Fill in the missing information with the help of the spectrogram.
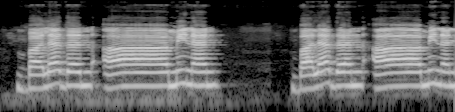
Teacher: बलदन आमिनन, बलदन आमिनन, यहाँ पे देखें जी दो ज़बर हैं, दो ज़बर की तनवीन के बाद हुरूफ़े हल्की का हमज़ा आ रहा है तो इज़हार होगा यानी गुन्ना नहीं करेंगे। दो ज़बर की तनवीन को हमने बिल्कुल ज़ाहिर करके पढ़ना है।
